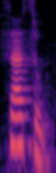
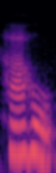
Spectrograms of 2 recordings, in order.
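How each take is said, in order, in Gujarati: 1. વ્યંજનો s અવાજના છે. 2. વ્યંજનો h અવાજના છે. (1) "ગુજરાતી ભાષા" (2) "સ્થાનિક બોલી"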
